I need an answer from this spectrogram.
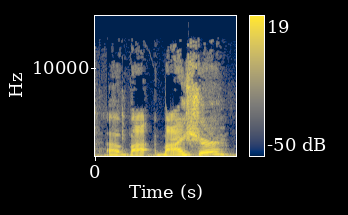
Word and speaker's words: Beishir: Louis Missouri area and I want with met Walt by sure that is smell Bei reason I keep saying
